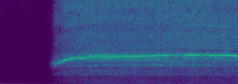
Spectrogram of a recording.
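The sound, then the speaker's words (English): A person lets out a single long, shrill whistle that starts abruptly and holds steady at a piercing pitch, breathy, like the whistle European crowds use instead of booing. No one speaks. “Europeans don't boo, they whistle.”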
